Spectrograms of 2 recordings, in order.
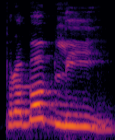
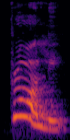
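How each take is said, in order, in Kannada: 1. ಮೂರೂ ಉಚ್ಚಾರಾಂಶಗಳನ್ನು ಪೂರ್ತಿಯಾಗಿ ಹೇಳಲಾಗಿದೆ. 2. ಮಧ್ಯದ ಉಚ್ಚಾರಾಂಶಗಳನ್ನು ಬಿಡಲಾಗಿದೆ, "prolly" ಎಂದು ಕೇಳಿಸುತ್ತದೆ. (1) "ಈ ಸ್ಪೆಲ್ಲಿಂಗನ್ನು ಹಿಂಗೆ ಹೇಳಬೇಕು" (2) "ಪ್ರೋಲಿ ಪ್ರೋಲಿ ಅದನ್ನು ಸ್ಟೈಲಾಗಿ ಹೇಳಕ್ಕೆ ಹೋಗ್ತಾರೆ"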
